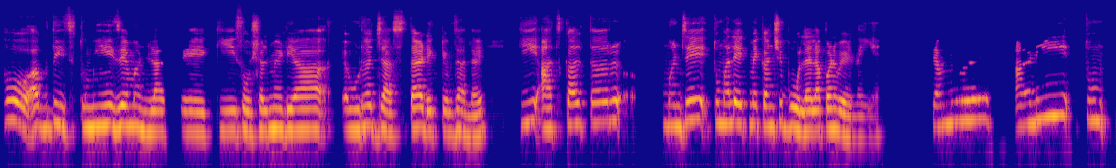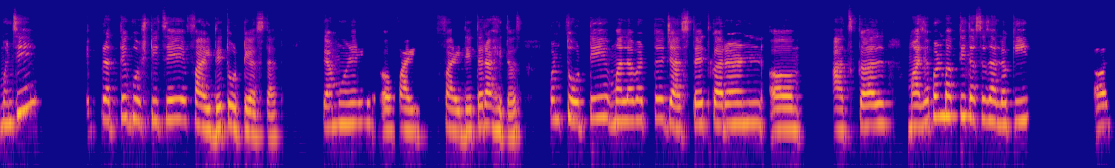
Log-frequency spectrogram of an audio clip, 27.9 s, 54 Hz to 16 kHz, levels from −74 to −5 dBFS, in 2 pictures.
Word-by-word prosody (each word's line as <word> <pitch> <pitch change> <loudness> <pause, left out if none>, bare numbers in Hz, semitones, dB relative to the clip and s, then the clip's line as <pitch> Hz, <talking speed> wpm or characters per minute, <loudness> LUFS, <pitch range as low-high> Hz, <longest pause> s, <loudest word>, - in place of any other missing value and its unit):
हो. 275 - +1 0.3
अगदीच. 210 -2 -1
तुम्ही 220 +1 +2
जे 225 +2 +5
म्हणलात 190 -4 0 0.2
ते, 185 -1 -1 0.2
की 190 0 -3
सोशल 190 0 0
मीडिया 200 0 +3 0.6
एवढं 200 +3 -1
जास्त 175 -1 0
अडिक्टिव 185 -3 +2
झालंय, 175 -3 -1 0.5
की 245 +2 -3
आज-काल 210 +3 0
तर 255 +2 0 0.6
म्हणजे 230 +3 0 0.3
तुम्हाला 245 0 +3
एकमेकांशी 235 -1 0
बोलायला 195 -2 +4
पण 205 0 +5
वेळ 170 -4 +2
नाही 155 -1 -13
आहे. 160 - -16 0.6
त्यामुळे 265 +5 -1 0.4
आणि 290 +8 -1 0.2
तुम 270 0 -4 0.2
म्हणजे 250 +9 +1 1.0
प्रत्येक 285 +2 0
गोष्टीचे 275 0 0
फायदे-तोटे 210 -3 +2
असतात. 170 -2 -1 0.6
त्यामुळे 240 +2 -1 0.3
अ, 200 - +5
फाय 200 -2 +1 0.4
फायदे 195 0 0
तर 225 +1 +2
आहेतच 185 -5 0 0.3
पण 275 0 -3
तोटे 285 +3 +1
मला 265 0 +2
वाटतं 270 +1 -1
जास्त 215 -3 +2
आहेत. 245 0 0
कारण 245 +1 +3
अ, 205 0 +5 0.6
आज-काल 225 +4 +2 0.3
माझ्या 230 +3 +2
पण 310 +3 +3
बाबतीत 310 0 +2
असं 285 0 +1
झालं, 260 -3 +2
की 265 +1 0 0.8
अ, 220 +1 +4
225 Hz, 115 wpm, -25 LUFS, 200-260 Hz, 1.0 s, जे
